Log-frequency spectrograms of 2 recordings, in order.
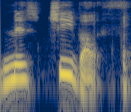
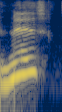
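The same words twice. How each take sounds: First: "mischievous" in three syllables, MIS-chuh-vus; "mischievous" with no extra ee before the end; correct pronunciation. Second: "mischievous" with an extra ee sound before the ending, like mis-chee-vee-us; "mischievous" stretched into four syllables; the everyday wrong version with the added vowel; common mispronunciation. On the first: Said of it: "How to actually say it is". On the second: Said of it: "What we've been saying is". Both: Shown as a demonstration.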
